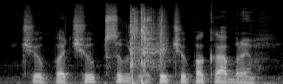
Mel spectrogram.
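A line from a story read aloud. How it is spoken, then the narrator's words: Mumbled while exhaling smoke. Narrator (Russian): пробормотал я, выдыхая горьковатый дым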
